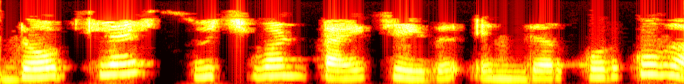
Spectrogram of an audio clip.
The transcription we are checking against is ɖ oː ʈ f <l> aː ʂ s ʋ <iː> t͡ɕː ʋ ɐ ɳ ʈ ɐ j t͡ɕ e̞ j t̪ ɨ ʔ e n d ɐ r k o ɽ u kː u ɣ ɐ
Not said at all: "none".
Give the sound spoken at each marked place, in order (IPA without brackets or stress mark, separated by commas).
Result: l, i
